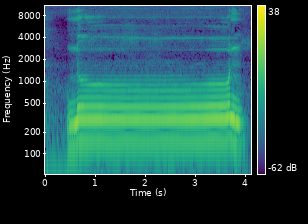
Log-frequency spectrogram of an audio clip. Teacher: জিহ্বার আগা তার বরাবর উপরের তালুর সঙ্গে লাগবে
